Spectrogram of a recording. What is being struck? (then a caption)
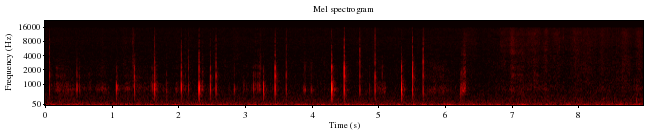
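Paper-wrapped cardboard gift box. A small, closed cardboard gift box wrapped in green paper with a pink satin ribbon bow, contents unknown, is tapped and scratched with long dark nails and fingertips. The result is a quiet, rapid series of sharp, dry clicks and taps with faint scratching between them, each dying away instantly with no ring.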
